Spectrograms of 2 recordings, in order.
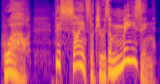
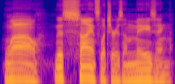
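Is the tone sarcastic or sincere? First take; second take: sincere; sarcastic. First: The line is said with sincere enthusiasm. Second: The line is whispered with sarcastic displeasure. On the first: The speaker truly admires the lecture. "Your performance might sound something like this" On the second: The speaker finds the lecture boring. "the same line could also be said dripping with sarcasm"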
